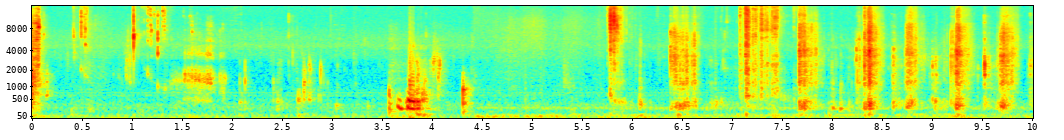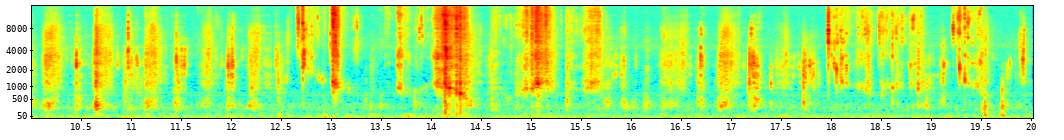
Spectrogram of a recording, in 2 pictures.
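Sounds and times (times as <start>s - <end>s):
chocolate bar crunching: 5.8s - 20.0s.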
